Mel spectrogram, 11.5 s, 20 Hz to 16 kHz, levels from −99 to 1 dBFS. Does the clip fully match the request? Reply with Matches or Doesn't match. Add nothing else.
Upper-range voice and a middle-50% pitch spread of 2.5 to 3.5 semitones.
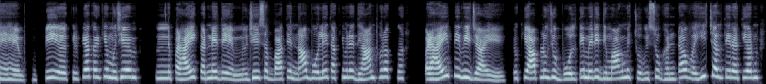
Doesn't match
